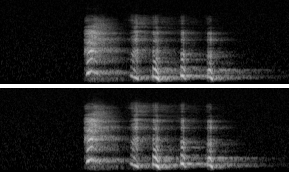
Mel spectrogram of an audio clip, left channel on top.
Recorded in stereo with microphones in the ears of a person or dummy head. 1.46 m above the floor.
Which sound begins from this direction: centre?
A giggle, at 0.8 s.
